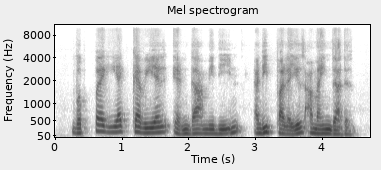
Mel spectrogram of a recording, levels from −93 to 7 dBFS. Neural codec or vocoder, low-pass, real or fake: codec, 16 kHz in and 24 kHz out, 0.6 kbps, FocalCodec, streaming, 2048 codes; 9.9 kHz; fake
